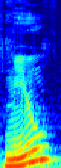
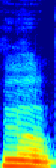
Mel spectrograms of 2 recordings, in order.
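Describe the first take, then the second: First: A y glide comes before the vowel. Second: No y glide comes before the vowel. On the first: "মিউ মু দুটা উচ্চারণই হয়ে থাকে" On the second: "মিউ মু দুটা উচ্চারণই হয়ে থাকে"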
